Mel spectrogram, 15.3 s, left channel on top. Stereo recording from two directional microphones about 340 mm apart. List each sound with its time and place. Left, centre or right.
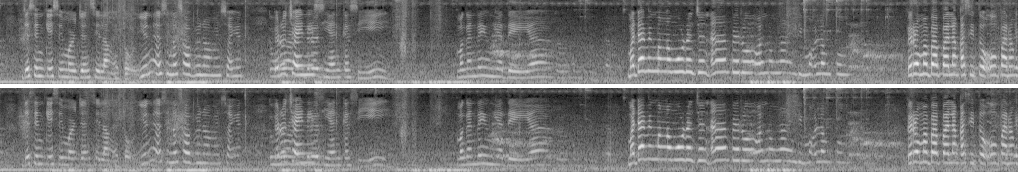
0.3 s speech: centre
6.8 s speech: centre
9.4 s speech: centre
13.6 s speech: centre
